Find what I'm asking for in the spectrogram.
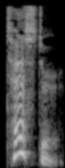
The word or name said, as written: tester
